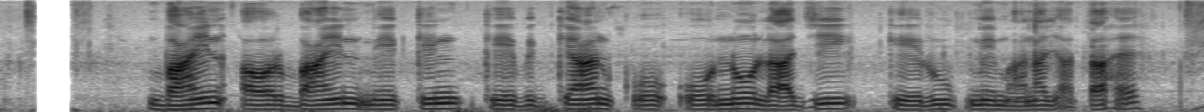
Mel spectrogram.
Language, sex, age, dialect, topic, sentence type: Hindi, male, 18-24, Kanauji Braj Bhasha, agriculture, statement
